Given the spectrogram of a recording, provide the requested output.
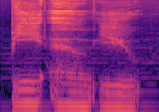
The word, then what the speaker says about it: Blue: B-L-U-E. Bluey. Bluey? Bluey. So Bluey's right. Is it pronounced Bluey or? Unfortunately, no. It's pronounced blue.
